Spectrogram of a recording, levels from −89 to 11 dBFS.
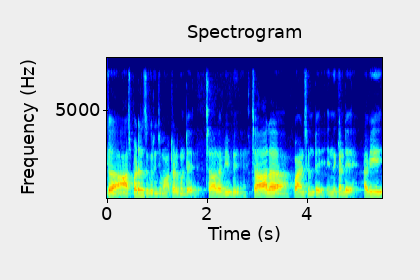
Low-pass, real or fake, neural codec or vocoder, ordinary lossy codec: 7.2 kHz; real; none; none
